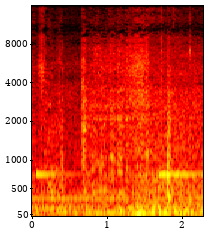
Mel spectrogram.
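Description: A Chevrolet Silverado truck engine cranks and catches close by, settling into a steady loud running hum with a slight misfire roughness.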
